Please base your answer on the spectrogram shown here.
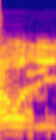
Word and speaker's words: Ta-Nehisi: Ta-Nehisi The Coates. Coates run. Ta-Nehisi has- Coates. That's how is- you pronounce it.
